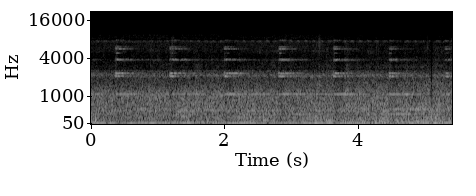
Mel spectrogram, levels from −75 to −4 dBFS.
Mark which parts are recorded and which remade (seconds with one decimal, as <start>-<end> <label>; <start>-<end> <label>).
0.0-5.4 recorded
